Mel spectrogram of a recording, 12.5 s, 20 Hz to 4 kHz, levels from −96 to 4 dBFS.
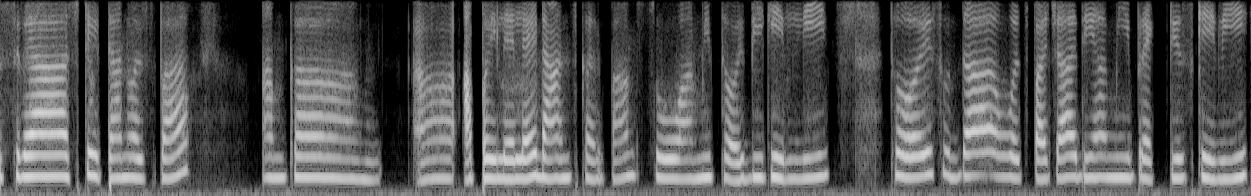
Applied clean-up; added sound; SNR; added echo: neural diffusion model UNIVERSE++.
